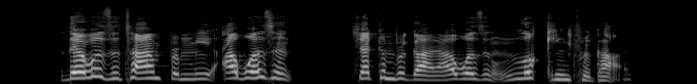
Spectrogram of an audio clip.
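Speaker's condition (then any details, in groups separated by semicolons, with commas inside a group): Cerebral palsy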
